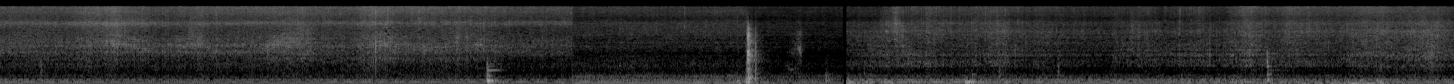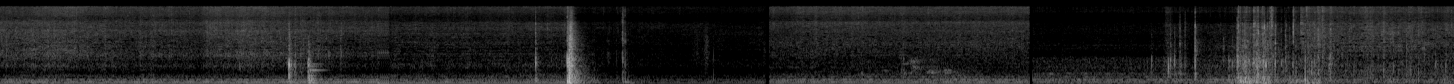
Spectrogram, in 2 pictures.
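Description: Chopped onion and sliced mushrooms sizzling as they sauté in a pan, with a few sharp knocks of a spatula against the pan and a clatter near the end. The sizzle jumps up or down in loudness at several abrupt cuts.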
